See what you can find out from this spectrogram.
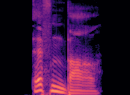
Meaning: openable
- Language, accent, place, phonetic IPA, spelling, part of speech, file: German, Germany, Berlin, [ˈœfn̩baːɐ̯], öffenbar, adjective, De-öffenbar.ogg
